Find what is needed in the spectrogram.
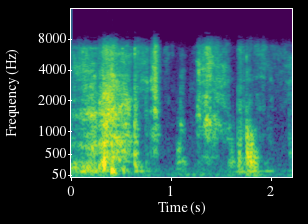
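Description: A bone folder rubbed hard along the fold of a cardstock card base to burnish the crease: a scraping, rubbing sound in a few strokes, the longest at the start, followed by a brief rustle of the card being handled.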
